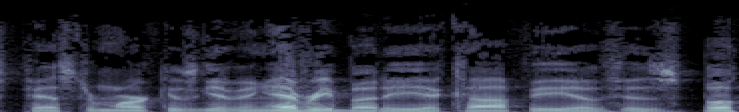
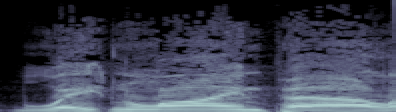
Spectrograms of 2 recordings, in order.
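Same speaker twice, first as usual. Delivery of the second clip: high, loud comic retort; jokey shouted put-down; loud comic brush-off; 8 semitones higher, 10 dB louder, slower than usual. Acted. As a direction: cut him off, loud and punchy. Joke figure cuts off apology.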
